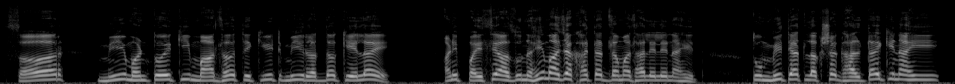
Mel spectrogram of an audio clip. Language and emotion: Marathi, angry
